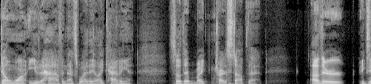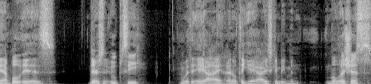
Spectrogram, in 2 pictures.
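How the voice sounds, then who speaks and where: At a moderate pace, a man with a medium pitch and a somewhat breathy voice speaks with ordinary pitch variation and long, frequent pauses, on a very clean recording with a silent background. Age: 50s. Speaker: podcast host. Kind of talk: casual chat.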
